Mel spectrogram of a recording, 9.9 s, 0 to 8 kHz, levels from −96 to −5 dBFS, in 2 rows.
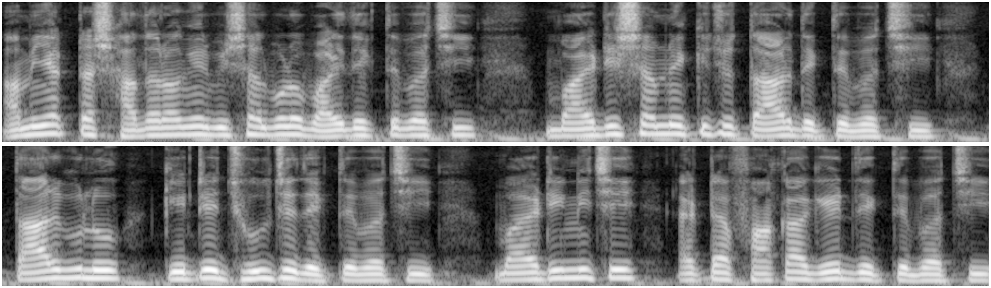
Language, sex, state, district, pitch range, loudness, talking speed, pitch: Bengali, male, West Bengal, Jalpaiguri, 135-170 Hz, -15 LUFS, 170 wpm, 150 Hz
